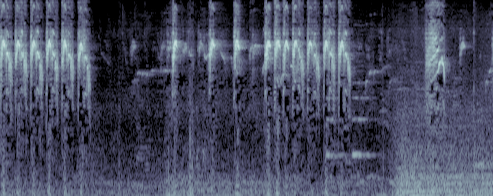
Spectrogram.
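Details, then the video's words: Sogon bird in vigorous song, a lure to get quiet birds singing: fast runs of shrill high notes, a short pause, another burst, then a brief rustling noise. "sogon gacor pancingan burung bahan & malas bunyi"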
